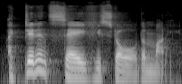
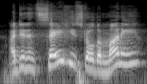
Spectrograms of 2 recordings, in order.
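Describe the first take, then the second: First: Whole sentence kept low, falling at the end; lower, softer, settled statement. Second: Whole sentence pitched high, lifting at the end; high rising tone. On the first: Coach showing the contrasting tone across sentences, low falling delivery. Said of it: "very different than if I say". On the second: Coach showing tonal variation across sentences, high-pitched delivery. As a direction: say it all high up, as if protesting. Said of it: "this occurs across sentences as well". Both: Shown as a demonstration.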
